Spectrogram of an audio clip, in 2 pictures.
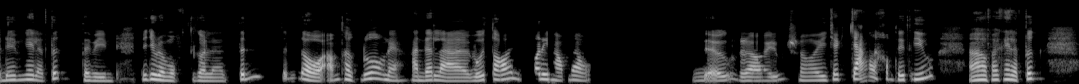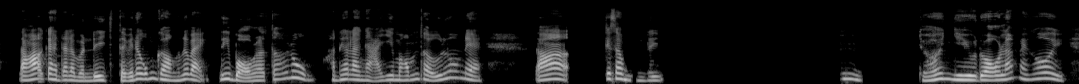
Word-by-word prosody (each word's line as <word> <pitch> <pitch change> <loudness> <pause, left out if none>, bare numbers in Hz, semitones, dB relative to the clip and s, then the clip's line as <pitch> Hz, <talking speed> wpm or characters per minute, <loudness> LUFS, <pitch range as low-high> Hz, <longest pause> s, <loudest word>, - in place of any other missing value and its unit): đêm 205 +3 -1
ngay 225 0 +2
lập 185 -3 -3
tức, 265 +1 0 0.2
tại 180 -1 0
vì 165 -1 -1
nói 165 +7 -8
chung 235 - +7
là 205 - +7
một, 175 -2 -1 0.2
gọi 170 -2 0
là, 165 -1 -5
tín 290 +10 0 0.2
tín - - -8
đồ 205 -9 +6
ẩm 225 - +1
thực, 225 -4 +1
đúng 245 +4 +2
hông 260 -3 +1
nè? 185 -4 -1
Thành 185 0 -1
ra 195 - +3
là 165 -4 +2
buổi 185 +4 +2
tối 225 +1 +3 0.2
có 255 - +2
đi 240 - +5
học 185 -1 -1
đâu. 195 -4 0 1.0
Đúng 175 +2 -11 0.3
rồi, 170 -1 +1 0.2
đúng 230 - -12
rồi, 190 +1 -2
chắc 235 -1 -1
chắn 250 -7 +4
là 175 - +1
không - - -9
thể 210 -1 +2
thiếu, 260 - 0 0.3
ờ, 210 +2 +5
phải 215 +1 0
ngay 230 -2 +4
lập 200 - +3
tức. 255 0 +3 0.6
Đó, - - +5
cái 250 - +2
thành 225 - 0
ra 205 - 0
là 195 - +1
mình 170 -1 -3
đi 190 +2 +3
tại 175 - 0
vì 185 - +2
nó 255 - +3
cũng 255 +2 0
gần 205 -6 +1
nữa 240 - 0
bạn, 210 -1 +1
đi 250 +2 +1
bộ 170 -5 +2
là 185 - -1
tới 235 +8 -6
luôn, 275 -10 0 0.2
thành 205 - -6
ra 235 - +1
là 220 -1 +2
ngại 185 -4 -4
gì 210 +1 -1
mà 200 - -1
hổng 215 +5 -2
thử, 210 -3 0
đúng 275 - -2
hông 310 -2 -6
nè? 215 -7 -1 0.5
Đó, 240 +4 +5 0.4
cái 260 - 0
xong 255 -3 +3
mình 180 -1 -10
đi. 185 +1 -5 1.8
Ừm. 255 -5 -3 0.6
Trời 185 +1 -3
ơi, 250 +4 +3
nhiều 210 -4 +4
đồ 200 0 +4
lắm 245 +7 0
bạn 245 -3 -4
ơi, 260 -6 -1
210 Hz, 240 wpm, -23 LUFS, 185-240 Hz, 1.8 s, chung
